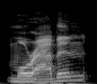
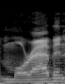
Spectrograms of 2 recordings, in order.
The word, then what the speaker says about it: Moorabbin: everyone was pronouncing it morabbin and you're missing that with the two o's yeah that's just moravin so anyway that's why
